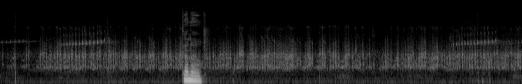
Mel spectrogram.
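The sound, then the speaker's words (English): A dense chorus of frogs mating in springtime, croaking nonstop in rapid, overlapping trills, with one louder croak cutting through midway and a person speaking briefly. “This is them uh, mating. It's beautiful.”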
